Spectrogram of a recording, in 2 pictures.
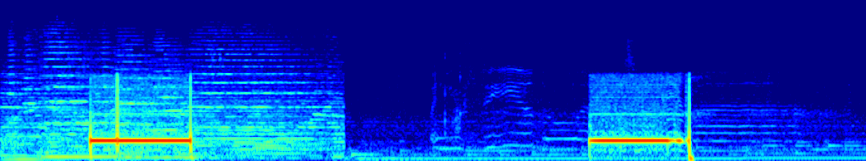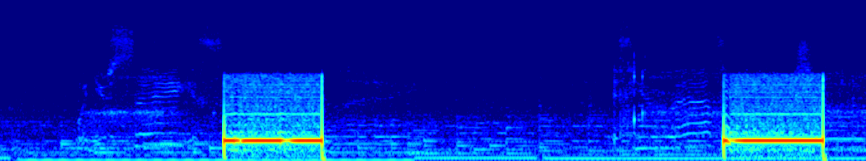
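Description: An unanswered phone call rings out on the line: four long, steady mid-pitched ringback tones about five seconds apart, each lasting roughly a second, with near silence between them.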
